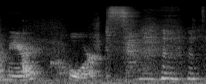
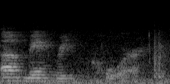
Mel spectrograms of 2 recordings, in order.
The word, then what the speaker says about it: AmeriCorps: it is not pronounced american corpse it's pronounced a memory core no s on the end and you'll hear people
